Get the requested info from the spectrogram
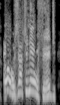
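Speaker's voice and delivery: mock curious old man. Mocking Pete on floor.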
